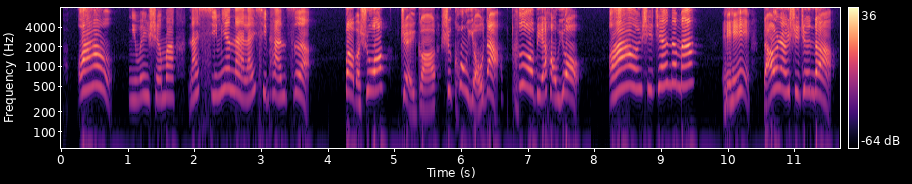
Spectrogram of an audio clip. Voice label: 女 卡通对话

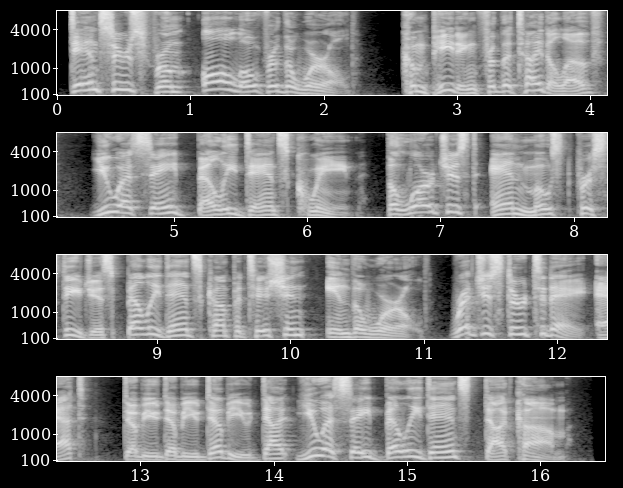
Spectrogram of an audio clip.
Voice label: 外籍男 网站广告

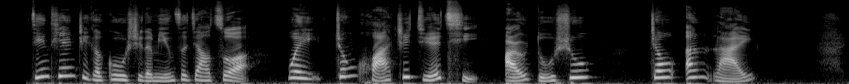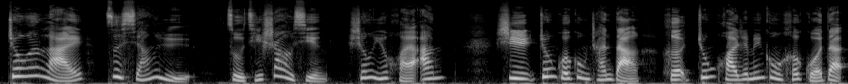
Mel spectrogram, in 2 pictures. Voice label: 女 故事; 故事-为中华崛起而读书

